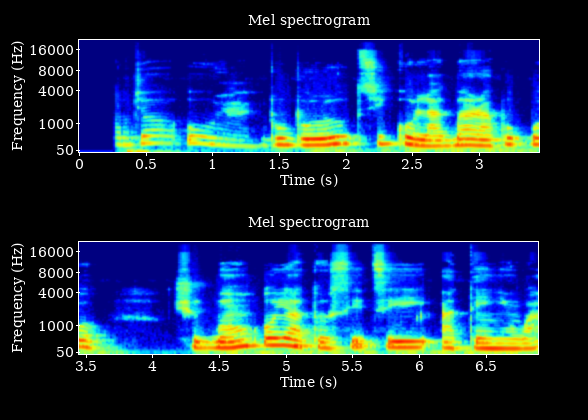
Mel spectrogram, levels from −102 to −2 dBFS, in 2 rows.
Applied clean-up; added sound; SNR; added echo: none; none; none; none.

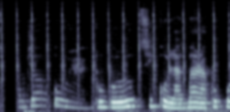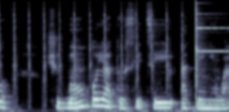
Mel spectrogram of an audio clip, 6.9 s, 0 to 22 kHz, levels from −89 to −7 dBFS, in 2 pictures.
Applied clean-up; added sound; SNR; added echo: none; Clock; 11 dB; none.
